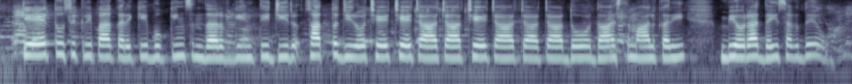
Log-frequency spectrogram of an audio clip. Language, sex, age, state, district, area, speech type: Dogri, female, 45-60, Jammu and Kashmir, Kathua, rural, read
